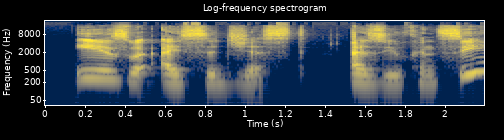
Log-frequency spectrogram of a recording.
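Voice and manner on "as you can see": bad, exaggerated, over-the-top fake French accent. Speaker announces bad French accent time and launches into a passage: bad French accent. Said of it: "Bad, bad French accent time".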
